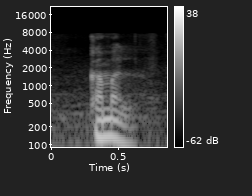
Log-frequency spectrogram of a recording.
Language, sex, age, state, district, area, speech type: Urdu, male, 30-45, Uttar Pradesh, Gautam Buddha Nagar, urban, spontaneous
